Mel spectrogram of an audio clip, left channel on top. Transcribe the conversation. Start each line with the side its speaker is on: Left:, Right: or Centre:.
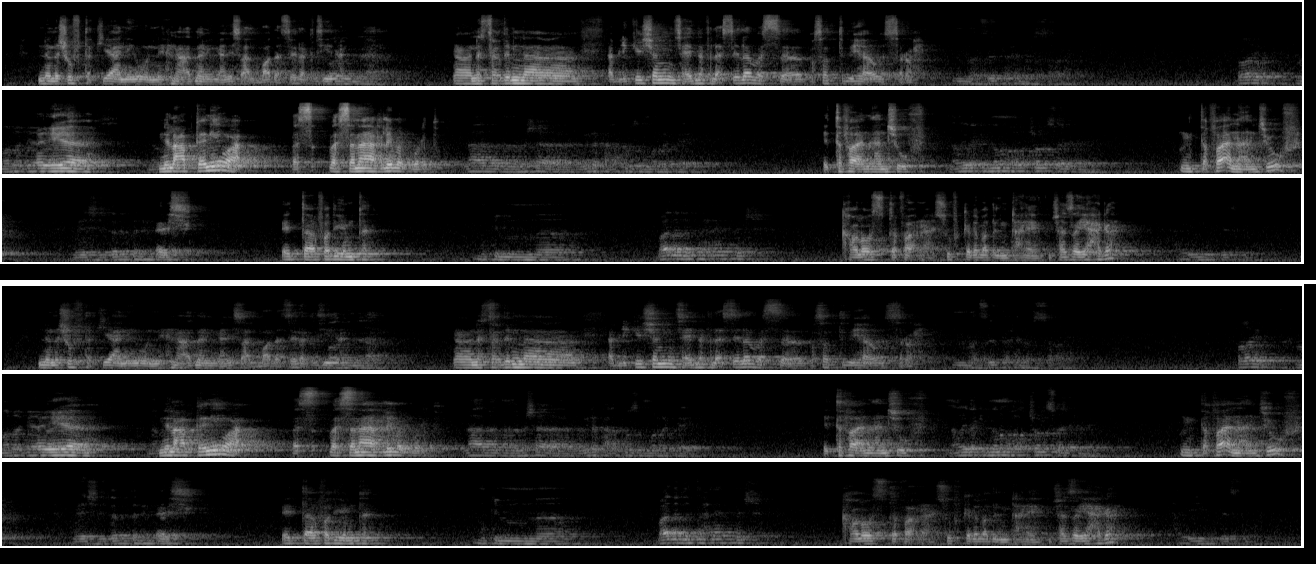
Left: إن أنا شفتك يعني وإن إحنا قعدنا نيجي نسأل بعض أسئلة
Right: نسأل
Left: كتيرة
Right: بعض ونلعب
Left: آه، أنا استخدمنا أبلكيشن يساعدنا في الأسئلة بس آه، اتبسطت بيها أوي الصراحة
Right: مم، أسئلته حلوة الصراحة طيب المرة الجاية
Left: هي
Right: بقى إيه ناوي
Left: نلعب
Right: لك على
Left: تاني و...
Right: فوز
Left: بس بس انا هغلبك برضو
Right: لا ده انا يا باشا ناوي لك على فوز المره الجايه
Left: اتفقنا هنشوف
Right: ناوي لك ان انا ما غلطش ولا سؤال كمان
Left: اتفقنا هنشوف
Right: ماشي نتقابل تاني امتى
Left: ماشي انت فاضي امتى
Right: ممكن آه، بعد الامتحانات ماشي
Left: خلاص اتفقنا هشوفك كده بعد الامتحانات مش عايز اي حاجة
Right: حبيبي تسلم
